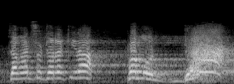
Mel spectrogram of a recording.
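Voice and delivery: high, loud preacher shout; shouted denial. Real, not acted. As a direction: slam the idea down hard. Emphatic denial to congregation. (teriakan pendeta yang tinggi dan keras)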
